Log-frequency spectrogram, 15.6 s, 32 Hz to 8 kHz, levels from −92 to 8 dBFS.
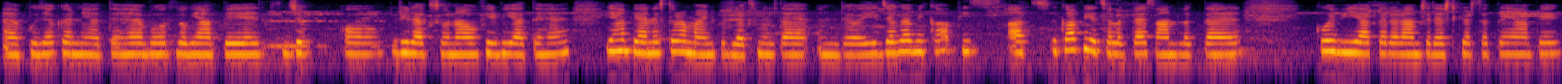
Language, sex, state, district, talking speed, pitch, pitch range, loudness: Hindi, female, Bihar, Gopalganj, 200 wpm, 235 Hz, 230-250 Hz, -21 LUFS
